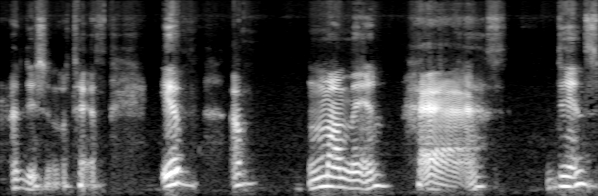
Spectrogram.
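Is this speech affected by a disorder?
Yes: cerebral palsy.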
